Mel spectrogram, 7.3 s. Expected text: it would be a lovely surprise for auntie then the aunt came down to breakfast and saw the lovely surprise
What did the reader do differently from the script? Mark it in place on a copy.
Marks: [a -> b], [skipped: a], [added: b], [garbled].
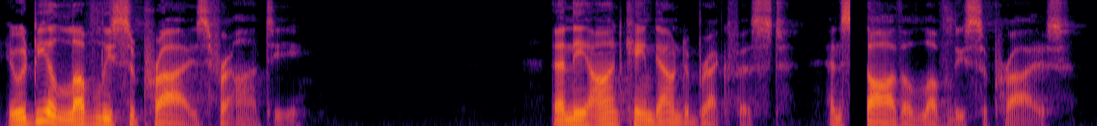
it would be a lovely surprise for auntie then the aunt came down to breakfast and saw the lovely surprise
